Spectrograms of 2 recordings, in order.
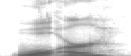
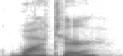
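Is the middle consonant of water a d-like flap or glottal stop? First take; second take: glottal stop; d-like flap. First: The middle t is replaced by a glottal stop. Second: The middle t sounds like a soft d. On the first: "The British don't pronounce the T at all. True, the glottal stop" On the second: "Americans love to voice their T's and turn them into D's"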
